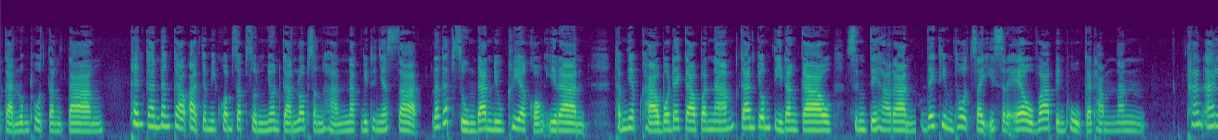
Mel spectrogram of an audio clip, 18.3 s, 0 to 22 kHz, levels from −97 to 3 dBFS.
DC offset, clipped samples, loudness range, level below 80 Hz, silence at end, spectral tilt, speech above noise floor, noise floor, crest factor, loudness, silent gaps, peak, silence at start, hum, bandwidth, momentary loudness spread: under 0.1%; under 0.1%; 3 LU; -54 dBFS; 0 s; -5.5 dB/octave; 40 dB; -59 dBFS; 14 dB; -19 LUFS; none; -4 dBFS; 0.05 s; none; 11.5 kHz; 10 LU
